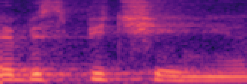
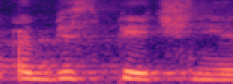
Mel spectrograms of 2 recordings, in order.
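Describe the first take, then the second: First: "обеспечение" stressed on ЧЕ; stress variant. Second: "обеспечение" stressed on ПЕ; stress variant. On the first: Interviewer cites the other variant, stress on ЧЕ in "обеспечение". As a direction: put the stress on the fourth syllable of "обеспечение". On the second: Interviewer cites one of two variants, stress on ПЕ in "обеспечение". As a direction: put the stress on the third syllable of "обеспечение". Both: Shown as a demonstration.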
